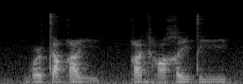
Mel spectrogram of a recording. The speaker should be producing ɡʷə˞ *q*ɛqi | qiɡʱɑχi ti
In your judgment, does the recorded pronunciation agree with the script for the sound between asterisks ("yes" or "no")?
no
